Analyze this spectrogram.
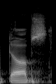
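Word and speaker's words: Doubs: Because it's spelt like doob, like smoking a doob. Oh. But, yeah, it's pronounced Romeo Dobbs.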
